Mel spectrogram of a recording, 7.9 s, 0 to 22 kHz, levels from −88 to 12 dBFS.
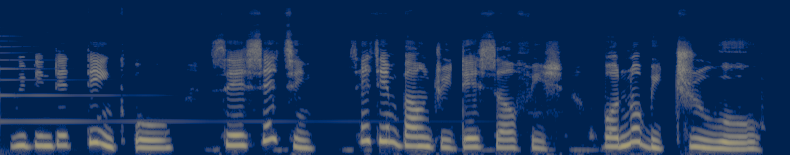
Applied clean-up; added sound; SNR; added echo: classical method spectral subtraction.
